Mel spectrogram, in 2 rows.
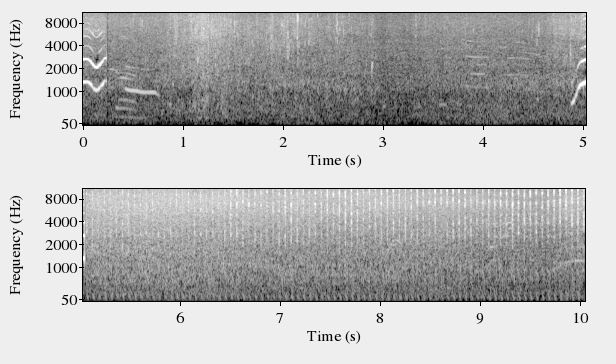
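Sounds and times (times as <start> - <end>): rising whistle-like tone: 0.0 - 0.8.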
